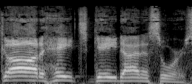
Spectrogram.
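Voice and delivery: loud, slow fanatic proclamation; mock preacher. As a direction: preach it like a zealot. Mock fanatic sign slogan.

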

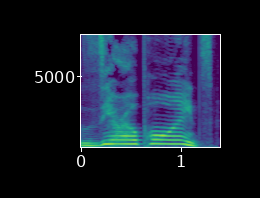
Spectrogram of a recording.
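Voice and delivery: high, drawn-out mock announcement; mock score announcement. Comedian mimicking a zero score, mock announcement.

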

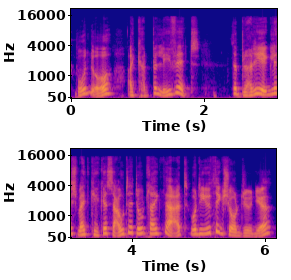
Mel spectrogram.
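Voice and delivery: soft, lilting mock Welsh; Welsh dad accent. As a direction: fret in a singsong Welsh accent. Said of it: "we'll do a Welsh one".

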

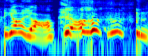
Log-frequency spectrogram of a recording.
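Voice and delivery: mock posh "yah, yah". Teasing friend who sounded really posh, posh accent. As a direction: echo it in a hammed-up posh accent. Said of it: "that sounded really posh".

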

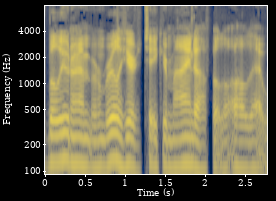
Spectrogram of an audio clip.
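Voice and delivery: normal talking voice

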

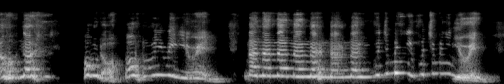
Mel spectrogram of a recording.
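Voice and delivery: high, laughing, can't-believe-it protest; startled disbelief. Retold or imitated. Telling a friend who said yes too fast, startled laughing disbelief. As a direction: backpedal in laughing alarm. Panics after friend instantly accepts.

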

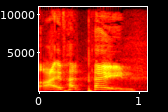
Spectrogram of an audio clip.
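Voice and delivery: a touch of grand suffering artist; mock tortured artist. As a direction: proclaim it like a martyr, half laughing. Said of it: "to give a loud".

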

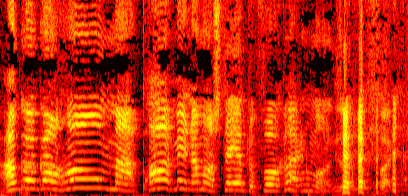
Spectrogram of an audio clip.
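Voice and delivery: put-on high-pitched rowdy old-woman caricature; imitated ferry lady. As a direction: ramble on in her high, put-on voice. Voices the woman announcing her plans.

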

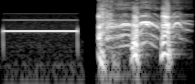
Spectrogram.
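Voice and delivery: shrieking high cackle. Real, not acted. Host cackling at a fart call, high shrieking laugh. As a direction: burst into a shrill cackle of laughter.

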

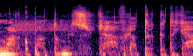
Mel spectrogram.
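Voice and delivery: hushed whisper into my ear; retold husband's impressed whisper. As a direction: whisper it so nobody hears. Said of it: "Viskar till mig".

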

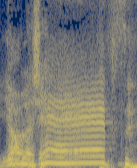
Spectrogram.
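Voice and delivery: long, high imitation scream; child's scream. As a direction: imitate the screaming kid, dragging out the last word.

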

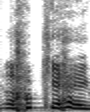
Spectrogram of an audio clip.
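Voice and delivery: put-on high little-kid okay; mock toddler. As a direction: squeak it like a small child. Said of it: "And they say".

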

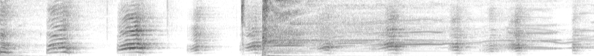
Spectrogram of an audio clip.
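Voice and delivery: long, high helpless laugh; prolonged fit of giggles; real laughter. Real, not acted. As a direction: laugh until it trails into wheezing. Laughing at own old joke.

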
